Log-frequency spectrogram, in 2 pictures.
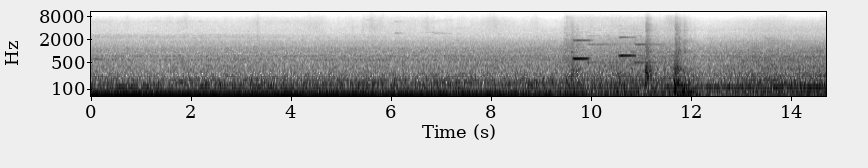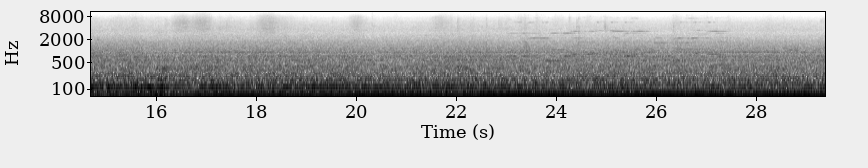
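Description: Running noise inside a JR Osaka Loop Line electric commuter car in motion: a steady low rumble from wheels on rails and the motors. About ten seconds in there is a brief cluster of short pitched tones and a few clacks, after which the running noise eases slightly.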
